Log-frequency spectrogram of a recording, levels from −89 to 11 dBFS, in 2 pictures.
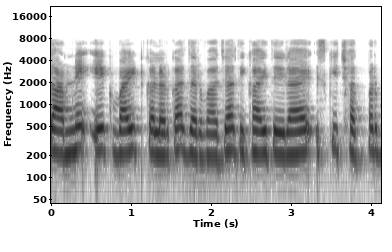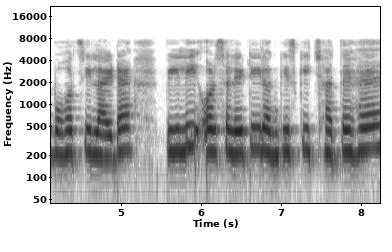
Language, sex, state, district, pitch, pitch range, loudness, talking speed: Hindi, female, Punjab, Kapurthala, 225 Hz, 215-235 Hz, -14 LUFS, 180 wpm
